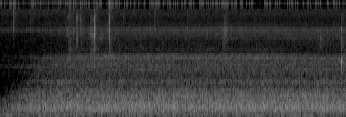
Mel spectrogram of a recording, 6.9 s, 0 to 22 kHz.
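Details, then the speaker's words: Powersmart S5150 500 W 461 Wh power station cooling fan with about 300 W load: soft, even fan rush after spin-up, no rattle or whine; normal. "and that's the fan that is making with about a 300 watt load"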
